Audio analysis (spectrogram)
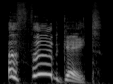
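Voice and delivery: spring the pun in a squeaky voice; high silly voice. Acted. Narrator springing a pun on the evil, in a squeaky high voice.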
